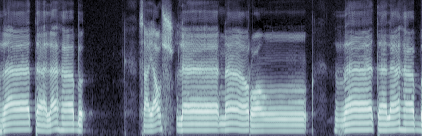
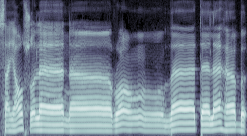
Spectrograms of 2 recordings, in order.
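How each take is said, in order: First: Slow, with a breath break before Lahab; pause before lahab. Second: Slow, with Narang drawn long into যাতা Lahab; no pause, joined. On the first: Teacher shows stopping to breathe, slowly. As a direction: release the breath after Narang, then যাতা Lahab. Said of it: "দম ছেড়ে দিলে এখানে". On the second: Teacher shows reading without a breath, slowly. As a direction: hold the breath, run Narang straight into যাতা. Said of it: "যদি আমরা এই জায়গায় দম না ছেড়ে দেই". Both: Shown as a demonstration.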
